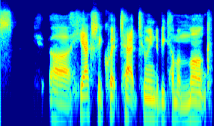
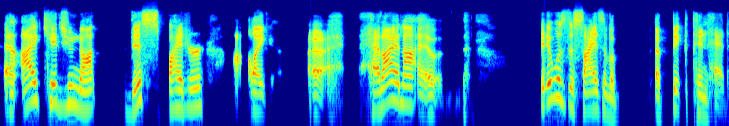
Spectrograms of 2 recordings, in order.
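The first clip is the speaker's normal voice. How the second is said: ordinary talk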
